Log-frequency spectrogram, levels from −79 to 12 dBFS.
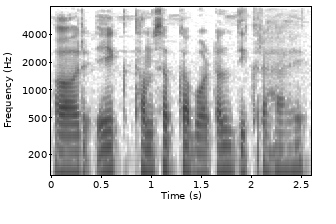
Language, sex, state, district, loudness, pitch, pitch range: Hindi, male, West Bengal, Alipurduar, -20 LUFS, 115 Hz, 110-120 Hz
